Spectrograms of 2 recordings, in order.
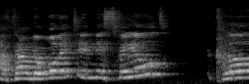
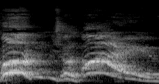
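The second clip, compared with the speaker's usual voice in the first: big loud very low voice, then higher and louder; 3 semitones higher, 7 dB louder than usual. Answering a request for an impression: Brian Blessed impression. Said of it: "That's actually quite good".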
